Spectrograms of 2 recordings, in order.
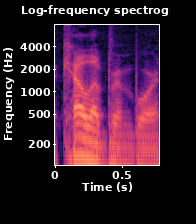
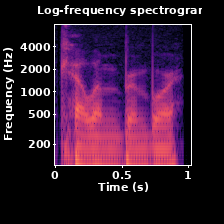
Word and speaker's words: Celebrimbor: It's Celebrimbor, not Celebrimbor. – Oh, Celebrimbor. Okay.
